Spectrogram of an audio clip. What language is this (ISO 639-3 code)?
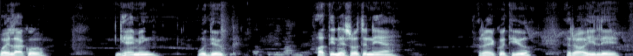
nep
